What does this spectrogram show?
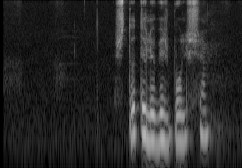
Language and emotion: Russian, neutral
